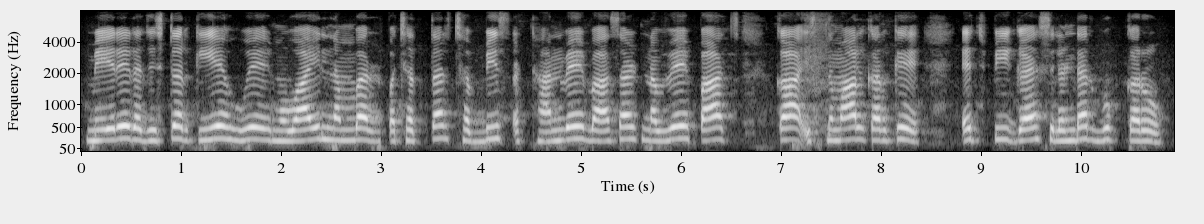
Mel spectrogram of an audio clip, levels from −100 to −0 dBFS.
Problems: none marked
